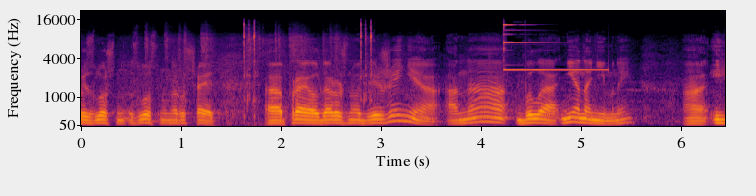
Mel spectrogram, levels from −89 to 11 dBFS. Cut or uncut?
uncut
